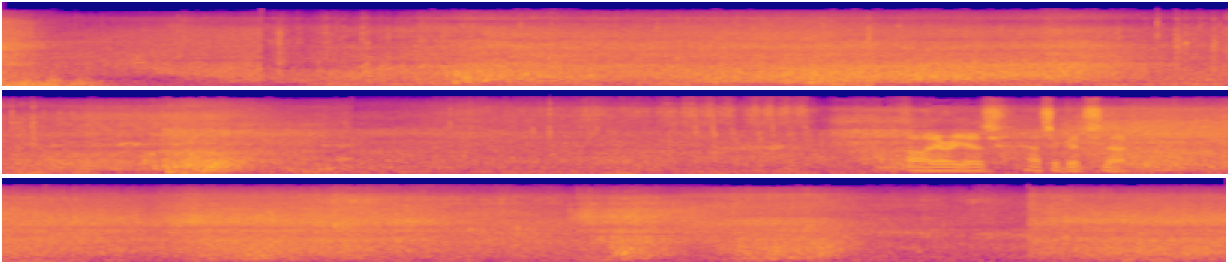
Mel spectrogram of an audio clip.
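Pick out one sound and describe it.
Waves wash onto the sand and break gently.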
